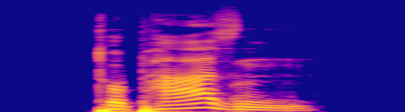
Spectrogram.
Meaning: dative plural of Topas
- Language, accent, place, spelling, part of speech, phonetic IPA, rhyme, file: German, Germany, Berlin, Topasen, noun, [toˈpaːzn̩], -aːzn̩, De-Topasen.ogg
